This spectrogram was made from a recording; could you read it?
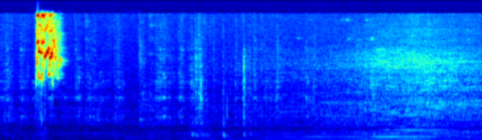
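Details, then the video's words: Caged rosy-faced lovebird in a flock of five kept by a window gives one loud, shrill, harsh chirp, then soft clicks and a faint, rising hum of passing traffic. "Lovebird Chirping Sounds"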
